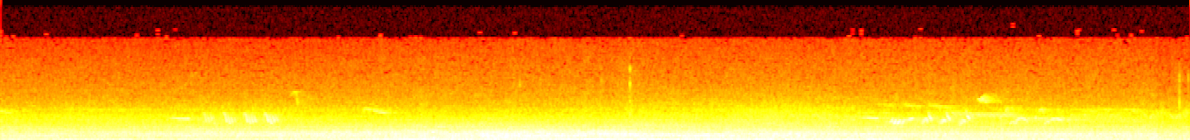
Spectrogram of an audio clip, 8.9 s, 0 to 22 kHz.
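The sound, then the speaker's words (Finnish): Steady traffic rumble from cars and engines fills an industrial soundscape in Rovaniemi in 2022, with a vehicle's engine tone rising and falling as it passes, while small birds chirp faintly in the background. “Tämäkin muuttuu, kun moottorit ja autot muuttuu.”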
